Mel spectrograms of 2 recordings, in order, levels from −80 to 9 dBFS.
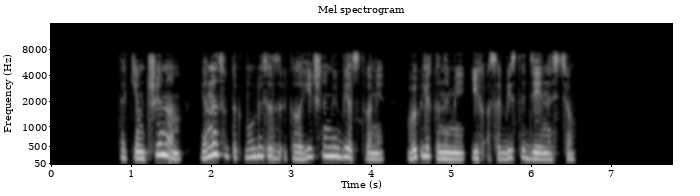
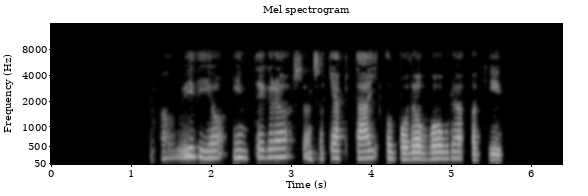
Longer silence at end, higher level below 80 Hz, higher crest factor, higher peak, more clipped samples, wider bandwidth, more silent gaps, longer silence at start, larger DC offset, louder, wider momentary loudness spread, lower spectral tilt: first, 1.25 s vs 0.75 s; first, -56 dBFS vs -62 dBFS; about the same, 16 dB vs 20 dB; about the same, -2 dBFS vs -2 dBFS; neither; about the same, 7.8 kHz vs 8 kHz; second, 1.74-1.85 s, 4.33-4.44 s vs 2.21-2.25 s, 2.48-2.53 s, 3.72-3.80 s, 4.12-4.17 s, 5.18-5.24 s, 5.37-5.41 s; second, 0.85 s vs 1.35 s; neither; first, -18 LUFS vs -22 LUFS; about the same, 11 LU vs 9 LU; about the same, -5 dB/octave vs -5 dB/octave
